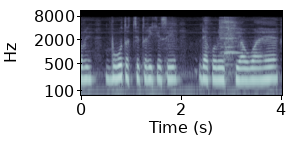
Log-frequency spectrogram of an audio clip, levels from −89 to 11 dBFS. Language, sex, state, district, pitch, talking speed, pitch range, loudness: Hindi, female, Uttar Pradesh, Shamli, 205 Hz, 150 wpm, 195-210 Hz, -16 LUFS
